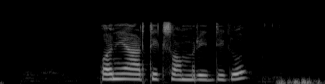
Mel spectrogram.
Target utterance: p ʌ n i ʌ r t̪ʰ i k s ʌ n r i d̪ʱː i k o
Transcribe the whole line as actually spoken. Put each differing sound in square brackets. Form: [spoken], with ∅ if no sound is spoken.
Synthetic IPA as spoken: p ʌ n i [a] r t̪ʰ i k s ʌ [m] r i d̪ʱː i k o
